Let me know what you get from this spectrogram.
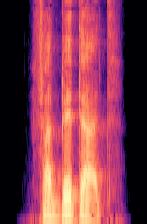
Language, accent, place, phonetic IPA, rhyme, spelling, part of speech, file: German, Germany, Berlin, [fɛɐ̯ˈbɪtɐt], -ɪtɐt, verbittert, adjective / verb, De-verbittert.ogg
- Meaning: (verb) past participle of verbittern; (adjective) embittered, bitter, resentful, acerbated; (adverb) bitterly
